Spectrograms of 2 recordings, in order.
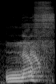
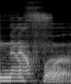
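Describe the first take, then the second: First: The word ends on a breathy, flowing f sound. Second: The final f is followed by an added vowel. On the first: The speaker calls it right. "Mesti baca naf, naf gitu ne" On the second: The speaker calls it wrong. "Bukan bukan kita baca dengan bunyi nafa, nafa salah"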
